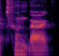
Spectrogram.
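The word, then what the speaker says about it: Thunberg: and to ridicule Greta tun Berg the H is silent in Sweden a 16th she's now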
